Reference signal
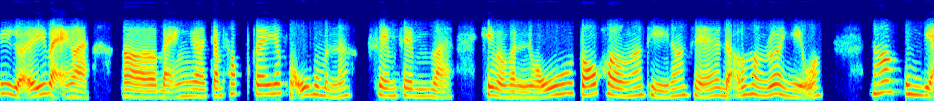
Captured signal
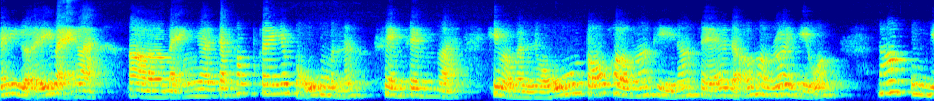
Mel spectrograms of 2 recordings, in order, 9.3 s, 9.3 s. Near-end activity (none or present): none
